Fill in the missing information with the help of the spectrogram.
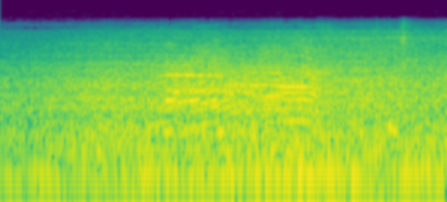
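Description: A cow lets out one drawn-out moo in the middle, lasting about a second, set against a steady, noisy outdoor background with no voices.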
